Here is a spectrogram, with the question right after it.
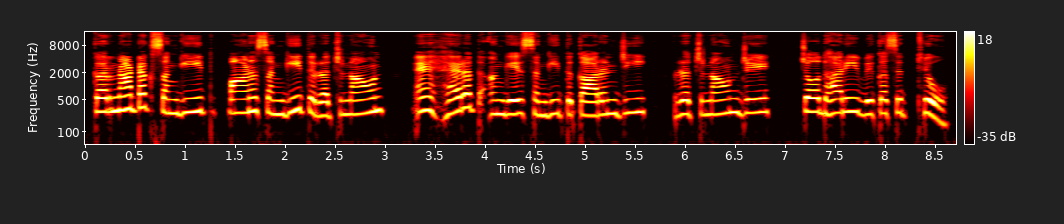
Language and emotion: Sindhi, neutral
